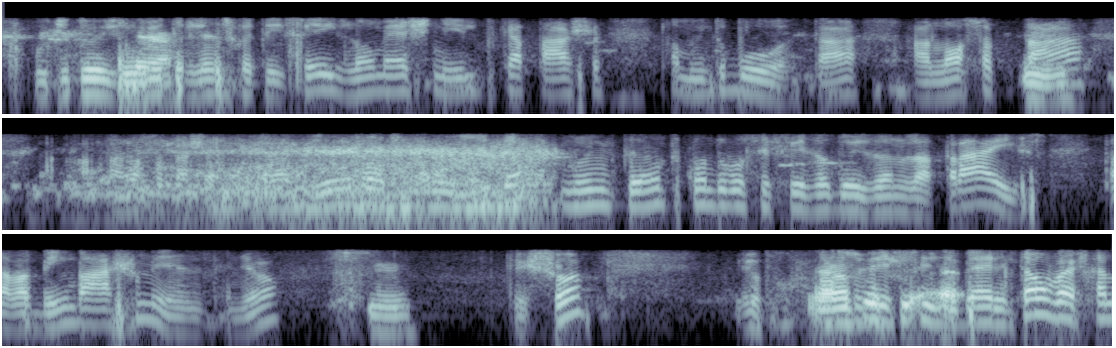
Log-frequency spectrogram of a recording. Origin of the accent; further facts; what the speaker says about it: Jacareí, São Paulo, Brazil; Eu sou daqui de Jacareí, interior de São Paulo.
